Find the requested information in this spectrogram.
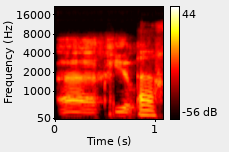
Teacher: huruf kha ni dia walaupun sifat dia isti'la, tapi dia ada satu lagi sifat, nama dia infitah. Dia terbuka. So bila dari bawah tu tak perlu muncungkan mulut.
